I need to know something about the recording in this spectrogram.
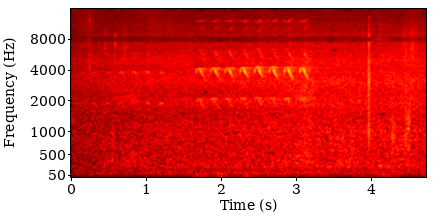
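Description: A rapid series of about eight sharp, repeated calls from a Eurasian sparrowhawk, a small bird of prey, rings out over a steady rushing outdoor background, lasting around a second and a half.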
